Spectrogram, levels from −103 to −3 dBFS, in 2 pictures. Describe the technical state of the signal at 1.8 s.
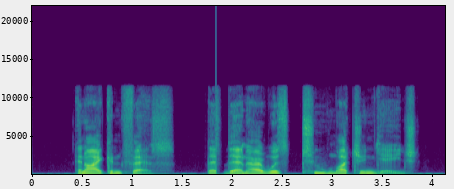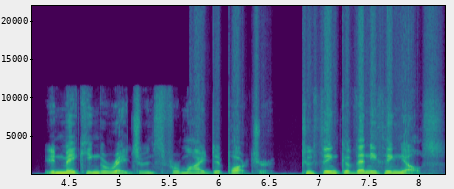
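At 1.83 s there is a single brief burst of damaged data in the compressed stream: corrupted bytes make the decoder misread a frame and resynchronise, unlike a plain dropout's clean silence.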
